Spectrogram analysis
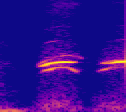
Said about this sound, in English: And that's it. Blow the whistle. Blow the whistle.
